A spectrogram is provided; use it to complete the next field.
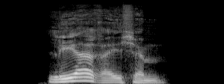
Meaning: strong dative masculine/neuter singular of lehrreich
- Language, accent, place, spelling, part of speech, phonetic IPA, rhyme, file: German, Germany, Berlin, lehrreichem, adjective, [ˈleːɐ̯ˌʁaɪ̯çm̩], -eːɐ̯ʁaɪ̯çm̩, De-lehrreichem.ogg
